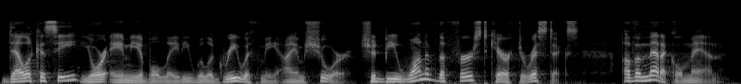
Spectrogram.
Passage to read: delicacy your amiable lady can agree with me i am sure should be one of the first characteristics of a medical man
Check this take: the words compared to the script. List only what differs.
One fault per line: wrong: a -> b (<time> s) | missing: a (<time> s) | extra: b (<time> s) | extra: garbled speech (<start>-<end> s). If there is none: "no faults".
wrong: can -> will (1.9 s)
